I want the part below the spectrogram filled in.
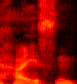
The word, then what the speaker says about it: heißen: Или А, Sie heißen Пётр. Heißen. Пишется H-E-I Scharfes S E-N. Комбинация «ei» – это для звука «ай».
